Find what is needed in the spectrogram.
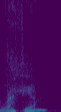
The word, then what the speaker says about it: raciones: and then you'll probably get two or three raciones. Am I saying that right? Raciones? – Sí, raciones or platos.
